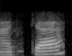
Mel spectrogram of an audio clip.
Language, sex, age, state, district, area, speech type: Bengali, male, 60+, West Bengal, Hooghly, rural, conversation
